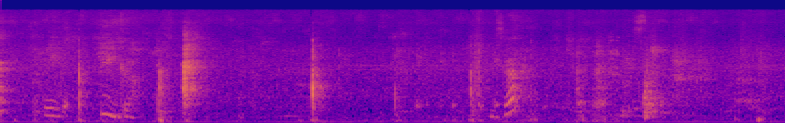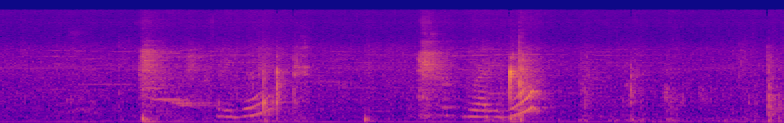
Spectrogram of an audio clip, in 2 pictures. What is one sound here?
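Wooden blocks clack and knock on a table.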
